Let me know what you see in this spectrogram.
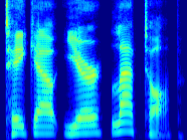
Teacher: Notice how the T at the end of take connects to out. · In fast speech, take out often links and sounds like ta, count. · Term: linking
